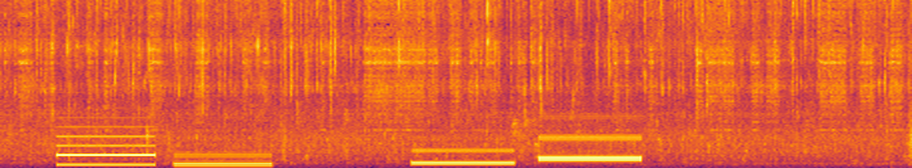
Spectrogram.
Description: Aircraft SELCAL, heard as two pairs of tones, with a squelch burst at the end and the noise of a restroom. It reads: DR-AF FH-LP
